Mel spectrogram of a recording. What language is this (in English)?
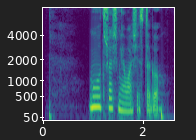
Polish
